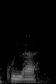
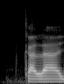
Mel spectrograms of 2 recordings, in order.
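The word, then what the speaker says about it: כלה: He escuchado unos que la pronuncian como kula. Pues, kala, yo lo digo porque veo una A ahí.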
